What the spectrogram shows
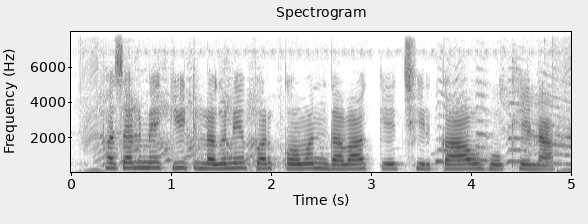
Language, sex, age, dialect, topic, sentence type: Bhojpuri, female, <18, Western, agriculture, question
